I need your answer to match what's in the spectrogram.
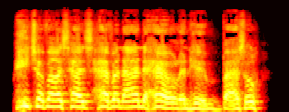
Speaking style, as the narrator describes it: cried Dorian with a wild gesture of despair

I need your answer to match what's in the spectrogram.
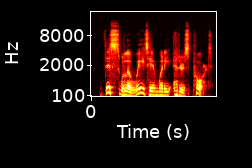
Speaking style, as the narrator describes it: said he, chuckling

